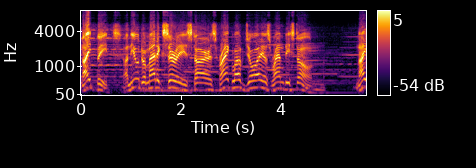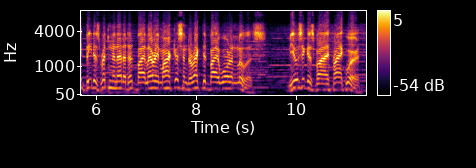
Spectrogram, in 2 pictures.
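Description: A man's voice: sits high, sing-song, moderate pace, over music, rough recording. A man announcing in formal, emphatic scripted style on a vintage 1950s radio broadcast, projecting dramatically.

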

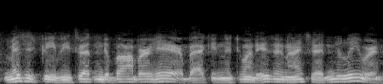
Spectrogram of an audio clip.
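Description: An actor playing a mild, henpecked middle-aged American druggist with a dry, hesitant, folksy manner in a 1950s radio comedy. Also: male voice, mid-range voice, fast, some chatter behind, lightly acted. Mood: wistful, droll. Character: mild, droll, henpecked small-town druggist, an older married man. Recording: dull, faintly noisy 1950s radio recording.

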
